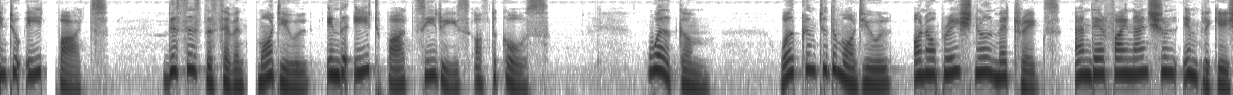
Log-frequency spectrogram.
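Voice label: Indian e-learning English; engelsk-india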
